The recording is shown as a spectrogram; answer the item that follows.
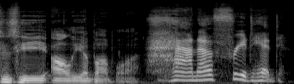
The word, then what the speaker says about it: Fridhed: how it's actually said how do you say your last name in Swedish F head well I was really close oh my God and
